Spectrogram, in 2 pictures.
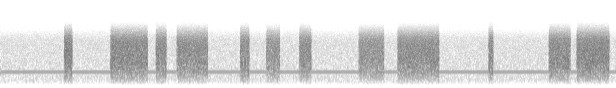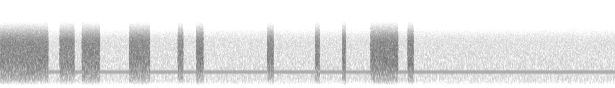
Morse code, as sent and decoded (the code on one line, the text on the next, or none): none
